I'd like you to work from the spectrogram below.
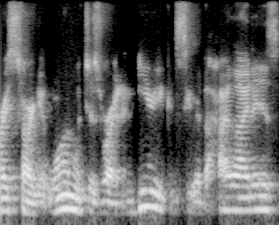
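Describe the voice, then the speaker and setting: A man's medium-pitched voice comes across somewhat breathy. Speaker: stock trading educator. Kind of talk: tutorial. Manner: casual, conversational.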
